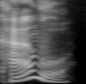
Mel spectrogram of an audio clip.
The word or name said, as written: 刊物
